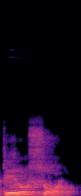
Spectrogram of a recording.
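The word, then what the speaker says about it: pterosaur: ठीक है क्या है टेरोस ये पी है मतलब पी जो लेटर है वो साइलेंट है भाई ठीक है पी लेटर क्या है साइलेंट है तो उसको हम पढ़ते है टेरोस ठीक है चलिए जैसे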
